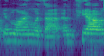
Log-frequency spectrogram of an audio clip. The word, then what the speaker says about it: Peyow: line with that and piago seemed kind of cool it rhymes with meow so we thought that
